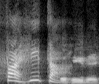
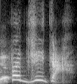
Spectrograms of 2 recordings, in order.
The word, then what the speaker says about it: fajita: now than silent either it's Spanish to Dave make an egg sound like Jose right it's fajita not Vegeta fucking what up gestapo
